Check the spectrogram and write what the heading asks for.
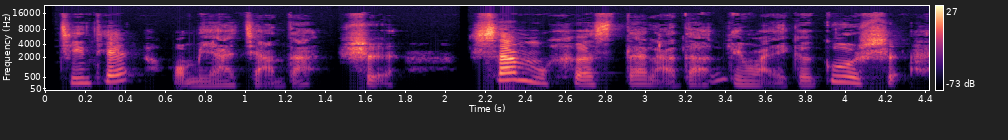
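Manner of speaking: ordinary delivery, nothing marked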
